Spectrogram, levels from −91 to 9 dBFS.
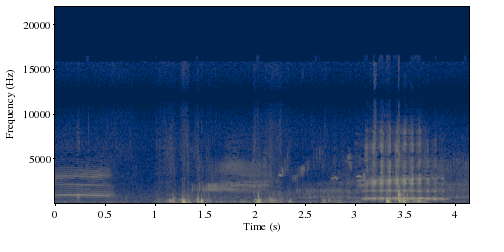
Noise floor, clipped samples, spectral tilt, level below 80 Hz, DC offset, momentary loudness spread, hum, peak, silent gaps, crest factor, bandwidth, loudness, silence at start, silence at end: -57 dBFS; under 0.1%; -5.5 dB/octave; -66 dBFS; under 0.1%; 19 LU; none; -12 dBFS; none; 24 dB; 17 kHz; -34 LUFS; 0 s; 0 s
